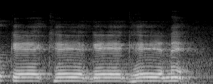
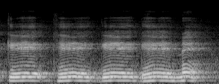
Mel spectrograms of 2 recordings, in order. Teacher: वास्तव में ये कहाँ से उच्चारित हो रहे हैं, कंठ से ही उच्चारित हो रहे हैं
